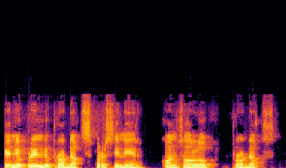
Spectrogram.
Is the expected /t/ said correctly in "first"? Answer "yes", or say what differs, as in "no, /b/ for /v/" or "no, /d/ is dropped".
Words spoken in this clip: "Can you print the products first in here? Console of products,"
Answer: no, /t/ is dropped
